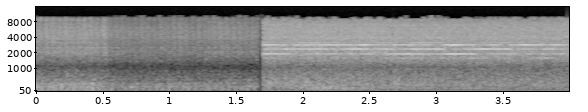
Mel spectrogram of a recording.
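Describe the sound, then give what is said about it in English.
A loud, steady roar of water rushing out of the country's biggest canal lock after an alarm, as a boat inside is lowered about 60 feet. It briefly cuts out partway through, then returns fuller with a faint high whine riding on top. “Inside the country's biggest lock, the alarm told us the water is beginning to flow and we are on the way down.”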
